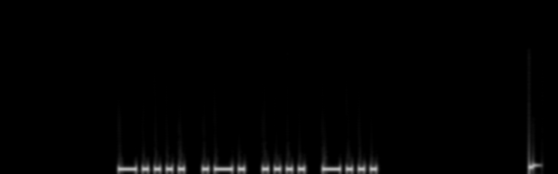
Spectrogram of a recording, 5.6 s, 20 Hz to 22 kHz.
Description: Morse code, heard as a keyed tone, about 20 wpm, 700 Hz. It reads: 6RHB
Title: Four Letter-Number Combinations - 20wpm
